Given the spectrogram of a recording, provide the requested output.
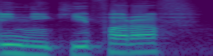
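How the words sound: The surname is said with Russian pronunciation. "That that would be like the Russian way of saying it"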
